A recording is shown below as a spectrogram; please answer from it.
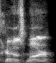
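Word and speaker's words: Kazmaier: Casmire. Kazmire was a legitimate strongman.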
